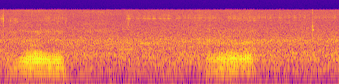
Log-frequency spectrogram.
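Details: French bulldog Huck dozing on the sofa at home, snoring twice about three and a half seconds apart with buzzy, wavering harmonic tones; a brief faint click near the end.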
